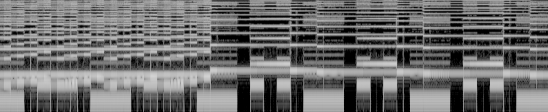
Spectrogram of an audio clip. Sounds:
Music

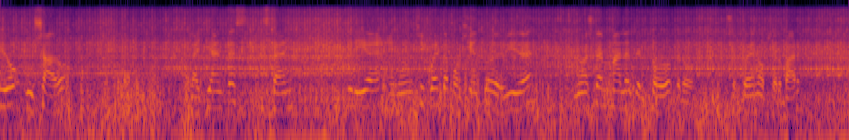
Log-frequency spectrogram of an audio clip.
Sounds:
Speech

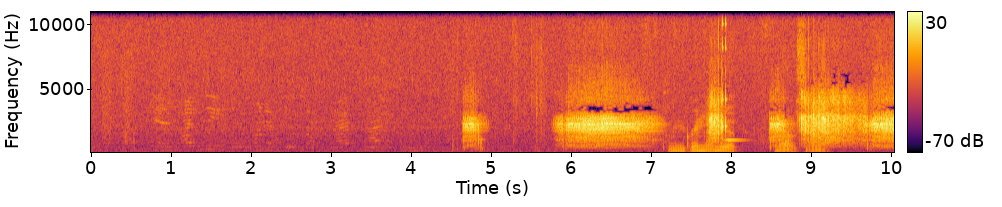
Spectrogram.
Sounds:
inside a small room, Speech

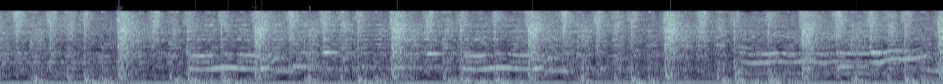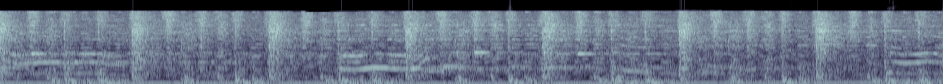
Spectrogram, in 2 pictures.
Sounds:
Music, Sampler

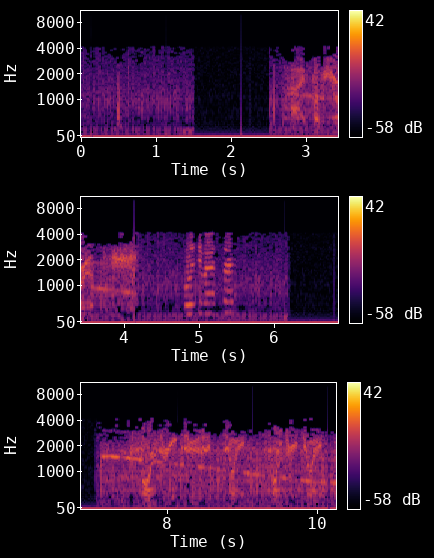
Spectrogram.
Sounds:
police radio chatter

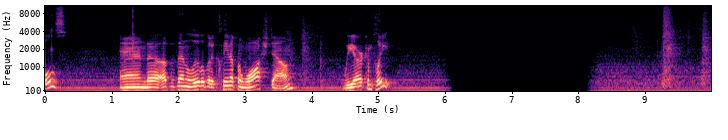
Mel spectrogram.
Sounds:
Speech

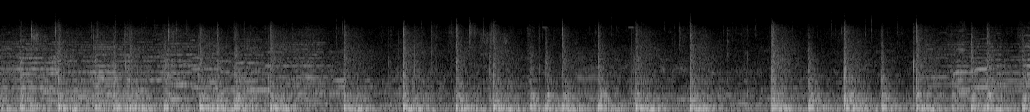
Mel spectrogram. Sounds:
Traditional music, Fire, Speech, Music

